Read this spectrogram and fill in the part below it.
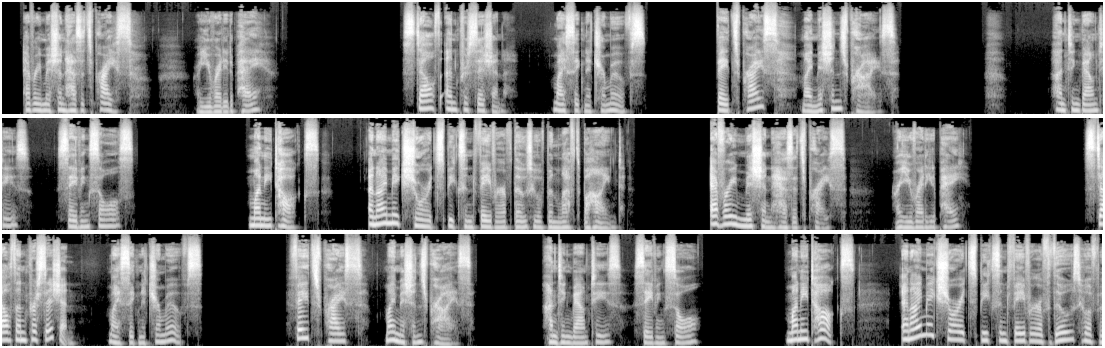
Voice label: Audio Drama

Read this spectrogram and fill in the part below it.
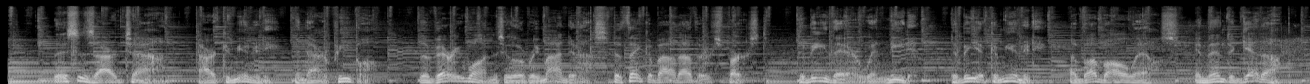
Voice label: Southern

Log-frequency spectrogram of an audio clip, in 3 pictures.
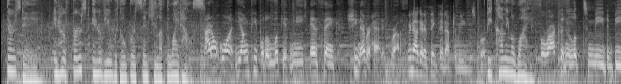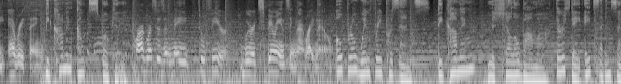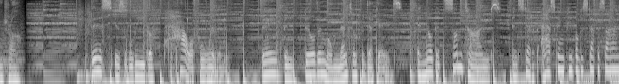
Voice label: Promo

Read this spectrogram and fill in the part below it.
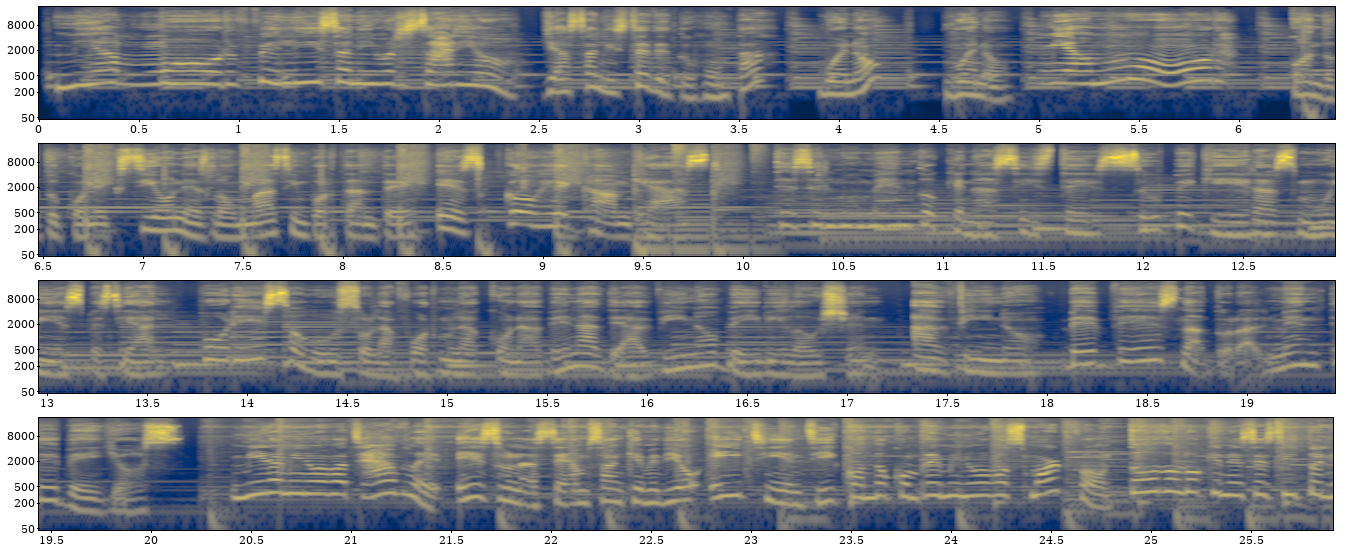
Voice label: Spanish Commercial, voiceover

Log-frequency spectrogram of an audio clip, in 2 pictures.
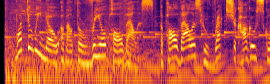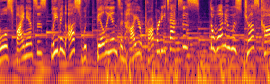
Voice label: American Accent Attack Ad; political; voiceover; Brandon Is Better

